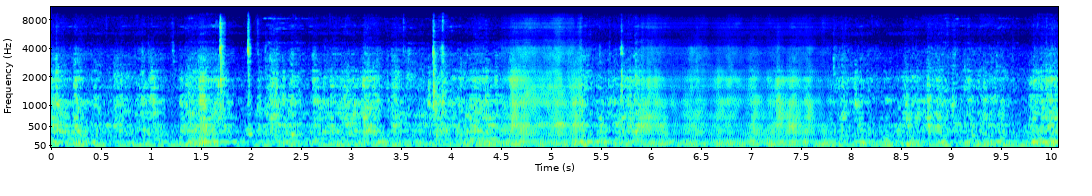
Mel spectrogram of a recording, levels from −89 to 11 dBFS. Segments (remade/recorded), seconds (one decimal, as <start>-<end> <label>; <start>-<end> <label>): 0.0-4.5 recorded; 4.5-5.3 remade; 5.3-5.9 recorded; 5.9-7.8 remade; 7.8-10.1 recorded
